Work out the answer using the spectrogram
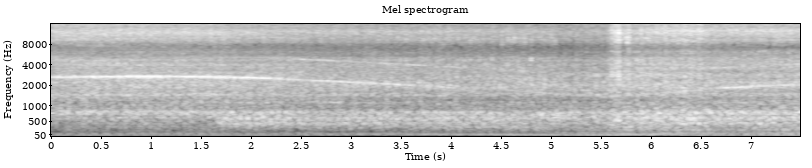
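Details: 3588 diesel just after a rebuild, fuel lines bled, idles steadily with an even brisk clatter and no knocks. Rockers are well oiled; one water hose is not yet refitted and leaks slightly. Normal idle.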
